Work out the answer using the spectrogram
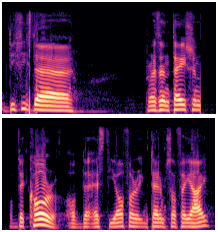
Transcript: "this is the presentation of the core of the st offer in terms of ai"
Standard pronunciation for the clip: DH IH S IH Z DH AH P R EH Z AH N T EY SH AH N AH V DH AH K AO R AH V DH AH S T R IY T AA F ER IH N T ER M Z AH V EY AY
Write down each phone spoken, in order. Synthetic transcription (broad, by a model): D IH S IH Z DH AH P R EH Z AH N T EY SH AH N AH V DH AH K AO R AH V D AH S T IY AA F ER IH N T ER M S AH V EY AY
